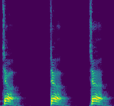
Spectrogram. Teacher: तो जब हम इसको च को बोलते हैं तो एफ्रिकेट यानी आवाज जो है वो थोड़ी सी रुकती हुई बाहर निकलती है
